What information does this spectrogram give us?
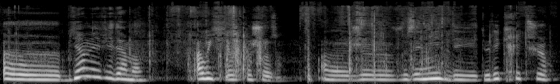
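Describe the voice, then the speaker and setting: French preschool teacher lady, kinda high voice, patient, lots of euh. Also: unhurried, background noise. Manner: patient, hesitant, many fillers. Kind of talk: explaining worksheets to parents.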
